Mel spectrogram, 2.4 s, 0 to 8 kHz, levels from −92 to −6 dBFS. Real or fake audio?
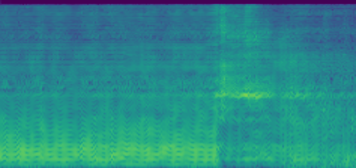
fake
